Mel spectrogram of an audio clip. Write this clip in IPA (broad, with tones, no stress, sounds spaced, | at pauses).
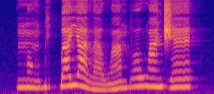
n ɔ̃˧ ɡ͡b i˧ ɡ͡b a˦ j a˦˨ l a˨ w ã˨˦ b ɔ˦ w ã˦ d͡ʒ ɛ˦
